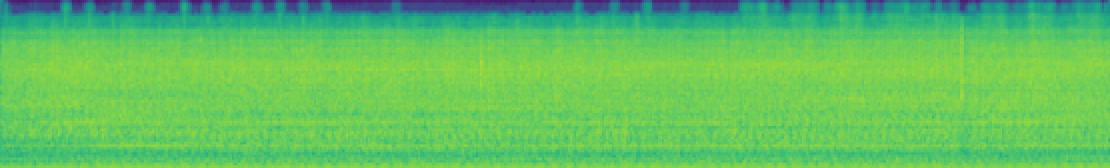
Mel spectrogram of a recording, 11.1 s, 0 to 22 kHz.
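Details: 1987 Pontiac Acadian idling after the plug wires were reseated, during a check before a road trip; steady, even idle with a smooth low drone and no misses or ticks, running cleanly.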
